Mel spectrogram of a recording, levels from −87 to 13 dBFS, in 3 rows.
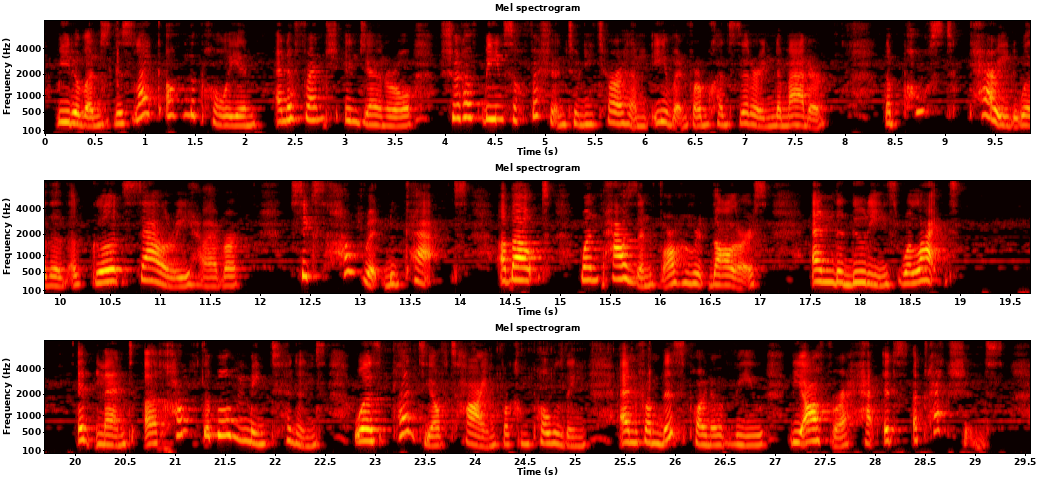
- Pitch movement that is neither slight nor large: No, wide, 6.6 semitones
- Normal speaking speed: No, slow, 125 wpm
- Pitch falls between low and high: No, high, 240 Hz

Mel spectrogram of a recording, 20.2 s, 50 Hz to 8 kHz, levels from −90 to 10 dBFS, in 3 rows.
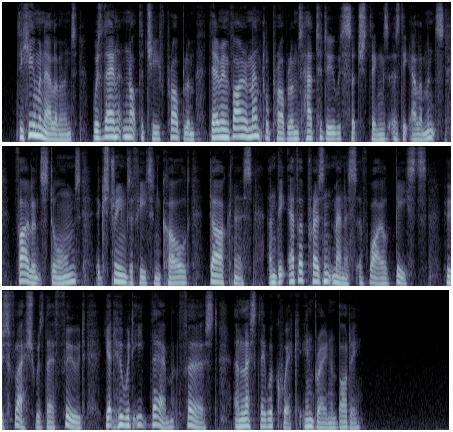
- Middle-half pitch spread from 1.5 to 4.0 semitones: No, average, 5.1 semitones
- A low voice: Yes, low, 130 Hz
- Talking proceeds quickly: No, average, 165 wpm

